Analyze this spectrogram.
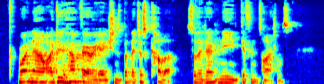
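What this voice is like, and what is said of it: Noticeable accent, sounds smart. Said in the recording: “sounds smarter than me already. He's got that accent going on. I'm always envious of people with those accents, man. You guys sound smart.”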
